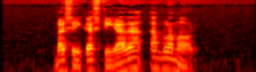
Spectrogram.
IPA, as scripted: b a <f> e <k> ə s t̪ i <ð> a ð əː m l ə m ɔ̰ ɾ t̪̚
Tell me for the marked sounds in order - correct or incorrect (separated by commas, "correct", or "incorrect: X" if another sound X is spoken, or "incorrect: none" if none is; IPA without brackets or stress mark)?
incorrect: s, correct, incorrect: ɣ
